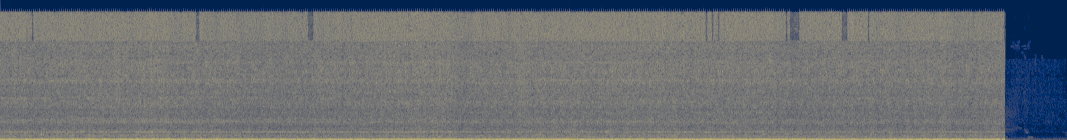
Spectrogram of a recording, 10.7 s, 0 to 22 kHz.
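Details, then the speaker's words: 1999 Ski Nautique with 5.8L GT40 marine V8 idling right after a new alternator belt was fitted, belt still overtight before final tensioning. Steady, even low rumble, no knocks or belt squeal. Normal idle. "And now, yes, the belt is super tight here, but we're going to go ahead and start it up, and then we'll actually set the tension after it's kind of set back in place."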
